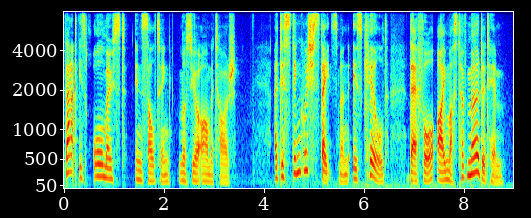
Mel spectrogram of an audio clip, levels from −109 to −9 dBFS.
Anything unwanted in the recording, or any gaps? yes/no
no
